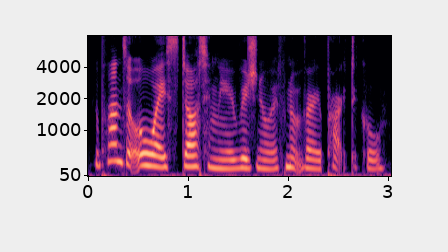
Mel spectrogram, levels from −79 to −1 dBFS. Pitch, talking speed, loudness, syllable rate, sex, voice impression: 220 Hz, 195 wpm, -18 LUFS, 7.0 syllables/s, female, feminine, adult-like, tensed, slightly weak, soft, clear, intellectual, calm, reassuring, kind, modest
